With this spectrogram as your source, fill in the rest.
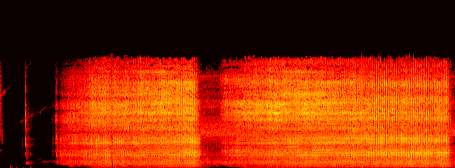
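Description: Bowl gouge cutting wood on a spinning lathe, a loud close continuous rasping hiss that pauses briefly midway, then resumes steadily to the end, no talk.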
